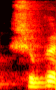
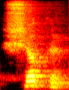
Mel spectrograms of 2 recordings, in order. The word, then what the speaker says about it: شکر: عام گفتگو میں، تو اس کو ہم شکر نہیں پڑھ سکتے، اس کو شکر پڑھنا چاہیے. درست تلفظ یہی ہے.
